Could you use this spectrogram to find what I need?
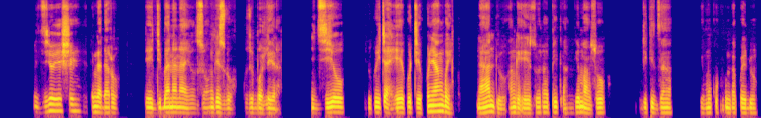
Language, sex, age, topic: Ndau, male, 25-35, health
